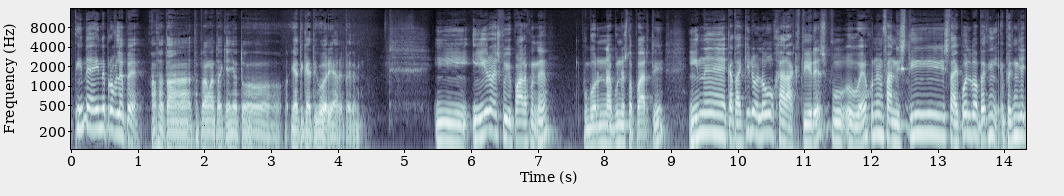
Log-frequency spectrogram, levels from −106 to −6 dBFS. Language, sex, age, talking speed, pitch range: Greek, male, 20-39, 150 wpm, 95-145 Hz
